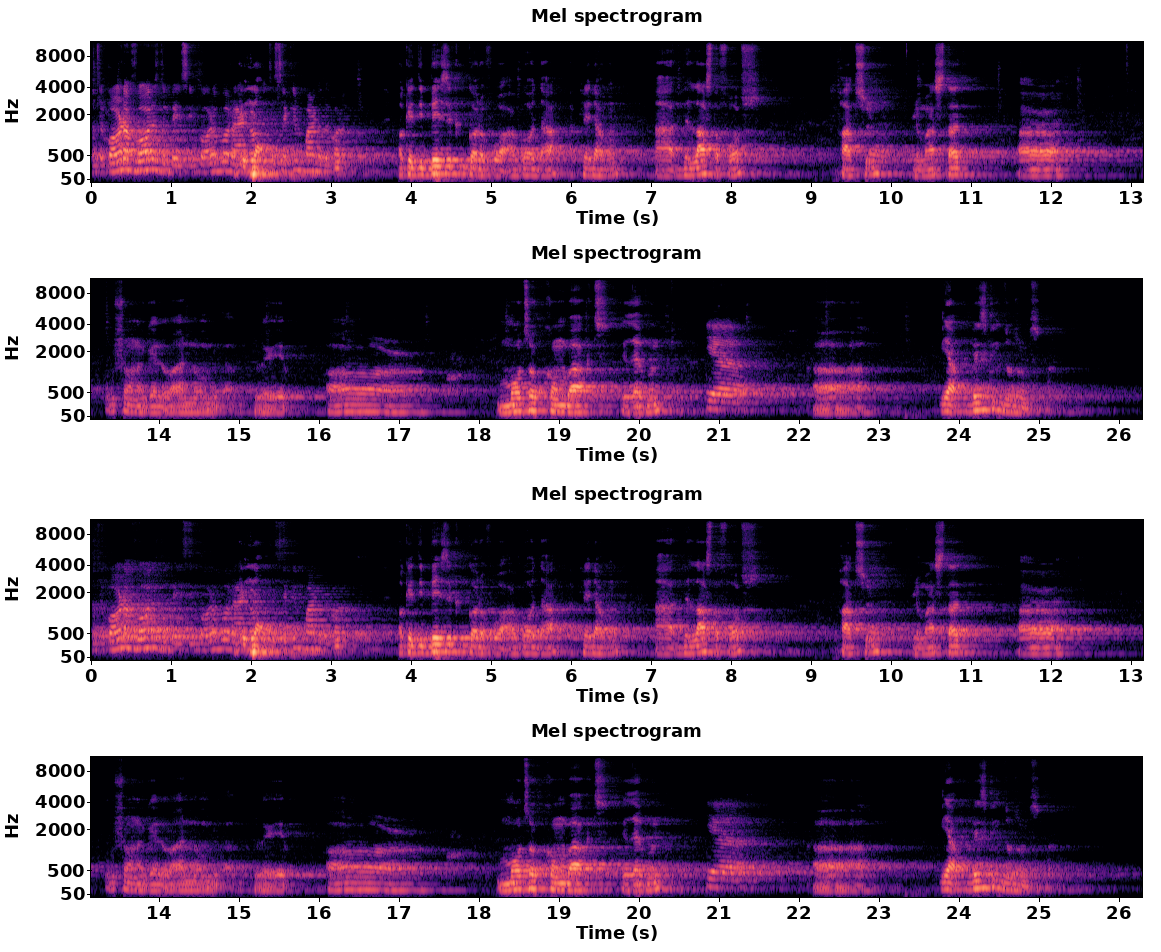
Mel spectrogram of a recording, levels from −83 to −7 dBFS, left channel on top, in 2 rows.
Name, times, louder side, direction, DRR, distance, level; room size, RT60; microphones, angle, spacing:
voice 1, 0.0-3.4 9.7-10.1 20.8-21.4, left 3 dB, 80° left, 7 dB, 1.1 m, -32 dB
voice 2, 1.9-2.2 3.0-3.1 3.8-6.6 7.0-8.3 9.4-9.9 10.3-11.0 11.6-12.2 13.3-15.6 16.1-17.8 18.2-20.3 22.2-22.9 23.8-25.0, left 1 dB, 10° left, 8 dB, 0.4 m, -31 dB
22.0 x 14.0 x 3.9 m, 3.0 s
head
